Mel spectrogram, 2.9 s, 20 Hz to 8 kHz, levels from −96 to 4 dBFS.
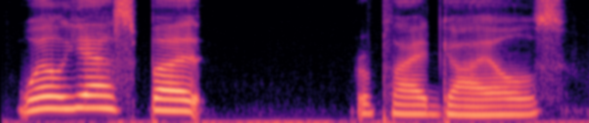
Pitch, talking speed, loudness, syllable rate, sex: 205 Hz, 80 wpm, -17 LUFS, 3.6 syllables/s, female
